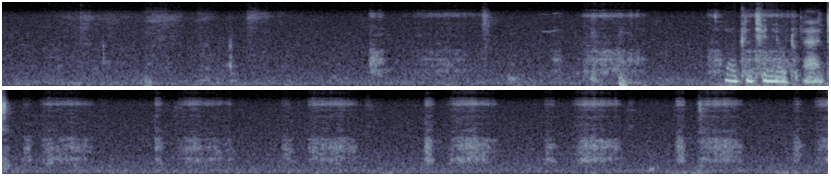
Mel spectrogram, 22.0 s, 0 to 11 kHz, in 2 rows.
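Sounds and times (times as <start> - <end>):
marker drawing on paper: 7.2 - 8.6, 13.0 - 14.2, 14.8 - 15.9, 16.6 - 17.7, 18.3 - 21.0, 21.6 - 22.0.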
